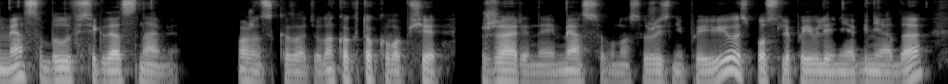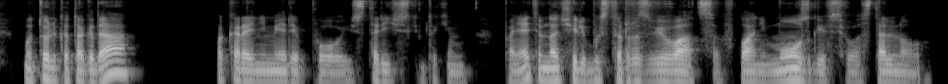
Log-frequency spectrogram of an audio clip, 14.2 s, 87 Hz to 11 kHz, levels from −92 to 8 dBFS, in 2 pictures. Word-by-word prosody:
мяса 170 - +5
было 110 +1 +1
всегда 95 -2 +3
с 95 - +6
нами, 90 -4 -4 0.4
можно 100 -3 -2
сказать. 90 -1 -1
Но 100 +3 -2
как - - -2
тока - - 0
вообще - - -1 0.3
жареное 95 -3 0
мясо 95 -1 0
у 90 - -13
нас 85 -1 -8
в - - -5
жизни 90 -1 -4
появилось 150 - +1
после - - +1
появления 95 -1 -1
огня, 90 -1 -3
да, - - +1 0.3
мы - - -2
только - - +1
тогда, 165 +2 +5 0.6
по - - -5
крайней 95 -3 +1
мере 95 -1 -1
по 85 -1 -5
историческим 95 -1 -3
таким 85 -1 -13 0.2
понятиям, 115 - -1
начали 110 -1 +2
быстро 100 +1 -1
развиваться 95 -1 +2
в - - -20
плане 90 -2 +1
мозга 95 0 +2
и 85 - -5
всего 85 0 -6
остального. 90 +1 -3
95 Hz, 175 wpm, -26 LUFS, 90-100 Hz, 0.6 s, с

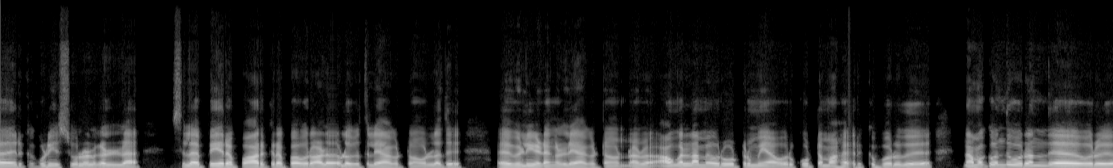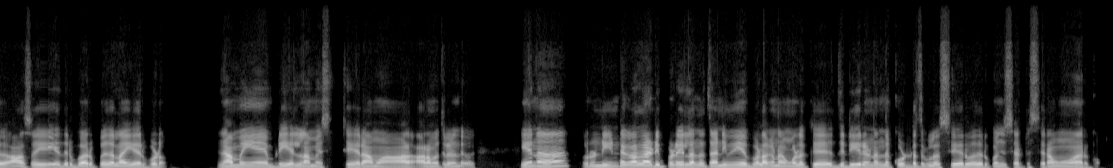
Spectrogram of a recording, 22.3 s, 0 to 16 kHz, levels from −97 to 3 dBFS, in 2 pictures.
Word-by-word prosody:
இருக்கக்கூடிய 145 0 -5
சூழல்கள்ல 130 -3 0 0.5
சில 155 -1 0 0.2
பேர 160 +1 +5 0.2
பார்க்குறப்போ, 130 -2 +2
ஒரு 125 - +2
அலுவலகத்திலே 120 -4 +1
ஆகட்டும், 100 +1 -5
அல்லது 105 -2 -2 0.6
வெளியிடங்களிலே 120 -5 +1
ஆகட்டும், 100 +1 -5
நான்லா 110 0 0
அவங்கல்லாமே 160 +4 +2
ஒரு 150 - -2
ஒற்றுமையா, 150 +1 -2
ஒரு 135 - -2
கூட்டமா 145 -1 -2 0.2
இருக்கும் 130 -3 -10
பொழுது, 125 -2 0 0.6
நமக்கு 185 +5 0
வந்து, 180 +1 -2
ஒரு 160 -2 +3
அந்த 135 -2 -2 0.3
ஒரு 120 0 +3 0.3
ஆசை, 140 +1 -3 0.2
எதிர்பார்ப்பு 135 -1 0
இதெல்லாம் 140 -1 +2
ஏற்படும். 115 -7 -4 0.6
நம்ம 155 +6 +3
ஏன் 185 - +1
இப்டி 150 -2 -4
எல்லாமே 140 0 -1
சே - - -31 0.2
சேராம? 135 0 +1 0.2
ஆ - - +4 0.2
ஆரம்பத்திலருந்து, 130 0 -2 0.6
ஏன்னா 205 0 +2 0.4
ஒரு 140 - -4
நீண்டகால 210 +5 +3
அடிப்படையில, 185 0 +1
அந்த 160 -2 -3
தனிமைய 170 +3 0
பழகுனவங்களுக்கு, 140 -1 0 0.2
திடீரென 185 +4 0
அந்த 150 -4 -4
கூட்டத்துக்குள்ள 145 -2 -2
சேருவது, 145 -2 0
கொஞ்சம் 115 -4 -6
சற்று 110 -4 -7
சிரமமா 135 +1 -1
இருக்கும். 80 - -16
140 Hz, 135 wpm, -24 LUFS, 125-155 Hz, 0.6 s, பேர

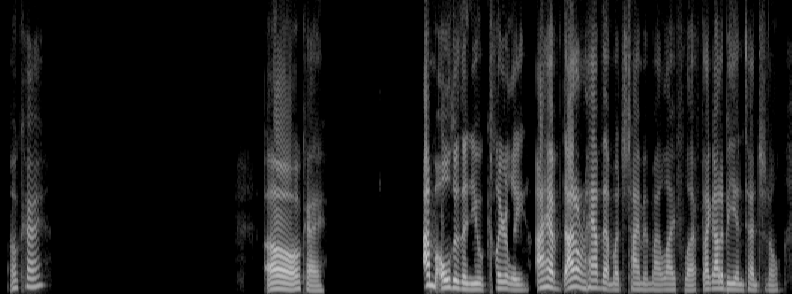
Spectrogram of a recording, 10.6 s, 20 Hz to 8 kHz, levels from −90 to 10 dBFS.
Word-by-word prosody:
Okay. 230 +7 -6 2.9
Oh, 165 -3 +6
okay. 130 -7 -5 1.3
I'm 270 - +6
older 205 0 +4
than 170 -3 -1
you, 155 0 -1
clearly. 150 -4 -4
I 205 - +4
have 205 -7 +2
I - - +7
don't 225 -5 +1
have 200 -1 0
that 175 -3 -1
much 150 0 -8
time 160 -1 -5
in 150 - -11
my 150 -1 -8
life 150 0 -8
left. 140 +1 -8
I 170 - -1
gotta 180 0 0
be 160 -1 -3
intentional. 145 -2 -9
160 Hz, 135 wpm, -21 LUFS, 150-190 Hz, 2.9 s, I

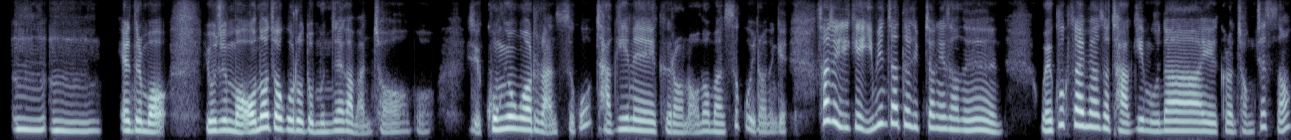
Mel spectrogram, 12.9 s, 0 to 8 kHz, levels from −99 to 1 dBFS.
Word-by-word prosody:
음 230 -1 -1
음. 200 -1 -5 0.2
예를 210 - +2
들면 205 -2 +2
뭐 180 -1 +4 0.4
요즘 210 +1 +2
뭐 180 -3 +4
언어적으로도 220 -3 +5
문제가 190 +2 -2
많죠. 190 +2 -11
뭐 185 0 -19 0.4
이제 - - -8
공용어를 230 -3 +4
안 - - -3
쓰고 285 - -10
자기네 210 0 -1
그런 180 -3 -6
언어만 190 -1 -5
쓰고 310 +12 -10
이러는 - - -8
게 - - -10 0.3
사실 410 -2 +5
이게 270 0 -1
이민자들 335 - 0
입장에서는 225 -7 -2 0.4
외국 225 +10 0
살면서 290 -5 +3
자기 200 0 -3
문화의 200 -1 +1
그런 190 0 -7
정체성 200 +5 -7
210 Hz, 340 characters per minute, -22 LUFS, 195-245 Hz, 0.4 s, 언어적으로도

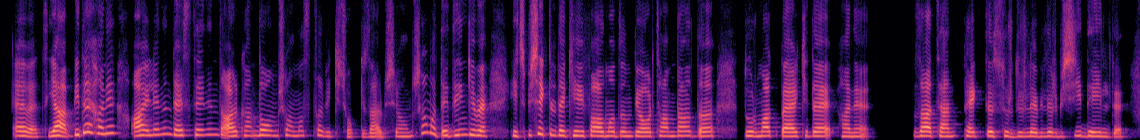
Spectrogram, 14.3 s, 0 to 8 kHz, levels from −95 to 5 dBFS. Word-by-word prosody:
Evet. 230 -5 0
Ya 245 -3 +6
bir 315 - +3
de, - - +3
hani, 390 +1 0 0.2
ailenin 295 +7 +1
desteğinin 300 +2 -1
de - - 0
arkanda 265 +1 +1
olmuş 275 0 -3
olması, 265 -1 -6
tabii 240 -6 -6
ki, - - -15
çok 200 0 -10
güzel 205 +1 -4
bir 195 - -16
şey 235 -4 -6
olmuş 225 - -6
ama 415 -5 -2
dediğin 280 +4 +1
gibi, 285 -5 +3 0.3
hiçbir 255 +2 -3
şekilde 285 -5 +2
keyif 260 -1 0
almadığın 245 -1 +1
bir 245 - +3
ortamda 245 +2 -1
da 240 +1 0 0.4
durmak 250 0 +1
belki 230 +1 +3
de, 235 -1 +2
hani, 220 -2 -3 0.5
zaten 240 -1 +3
pek 230 -2 -1
de 245 -1 +5
sürdürülebilir 225 -1 -2
bir 210 - -10
şey 220 +3 -5
değildi. 215 -4 -1
245 Hz, 165 wpm, -22 LUFS, 230-270 Hz, 0.5 s, Ya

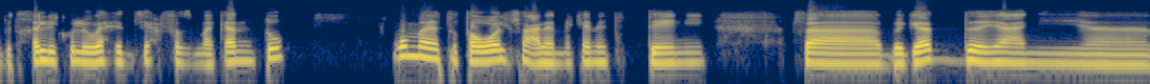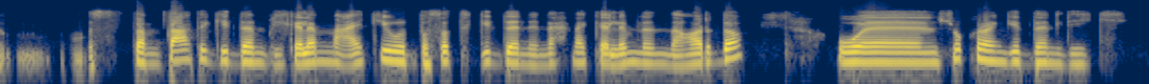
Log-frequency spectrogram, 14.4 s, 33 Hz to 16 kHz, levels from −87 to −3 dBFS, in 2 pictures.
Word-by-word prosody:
بتخلّي 180 +5 0
كل 180 0 -2
واحد 175 0 -1
يحفظ 170 -3 -7
مكانته 180 +9 -1 0.7
وما 260 -2 +5
يتطاولش 190 -1 +2
على 160 +1 +3
مكانة 170 +2 -4
التاني، 165 +1 -3 0.5
فبجد 160 +4 +2
يعني 165 -4 0
آمم 145 -1 -5 0.5
استمتعت 195 +5 0
جدًا 185 -3 0
بالكلام 155 +1 +1
معاكِ 165 -1 -2
واتبسطت 180 -3 0
جدًا 170 -1 +2
إن 145 -2 -7
إحنا 165 +2 -5
اتكِّلمنا 160 +1 -1
النهاردة، 160 - +1 0.6
وشكرًا 175 +4 +3
جدًا 175 -2 -2
ليكِ. 150 -1 -13
170 Hz, 110 wpm, -17 LUFS, 155-180 Hz, 0.7 s, وما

